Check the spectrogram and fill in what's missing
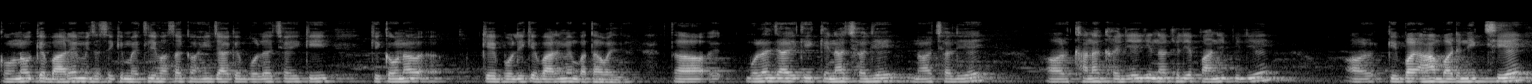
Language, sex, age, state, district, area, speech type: Maithili, male, 18-30, Bihar, Sitamarhi, urban, spontaneous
